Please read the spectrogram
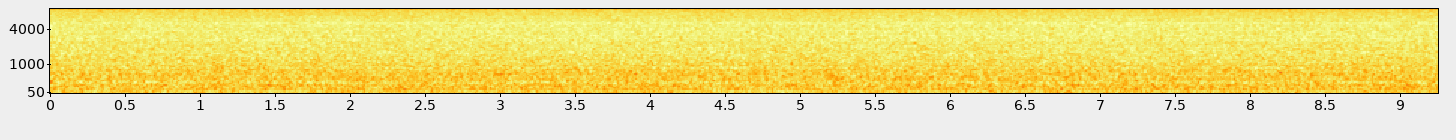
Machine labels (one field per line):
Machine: fan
